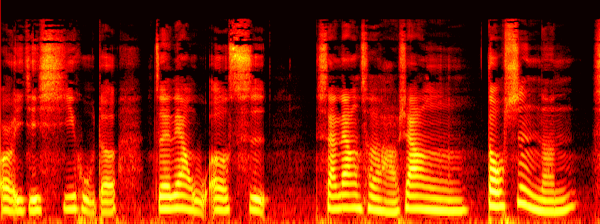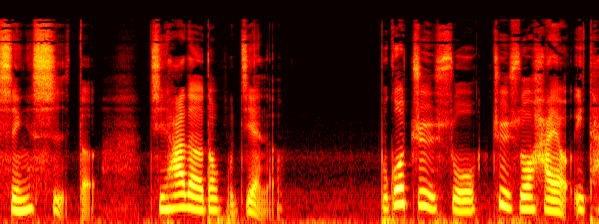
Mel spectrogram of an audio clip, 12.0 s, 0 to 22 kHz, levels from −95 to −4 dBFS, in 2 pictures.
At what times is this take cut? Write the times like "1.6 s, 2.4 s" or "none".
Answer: 4.8 s, 5.8 s, 10.9 s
